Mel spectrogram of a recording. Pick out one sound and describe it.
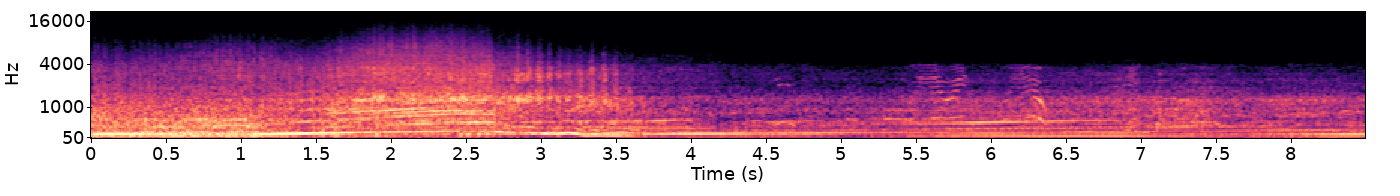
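Car engines rise in pitch and shift gears as the cars speed off.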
